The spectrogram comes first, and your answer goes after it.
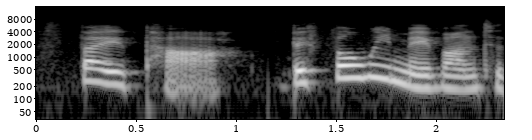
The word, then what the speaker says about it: faux pas: So it's pronounced faux pas, faux pas.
